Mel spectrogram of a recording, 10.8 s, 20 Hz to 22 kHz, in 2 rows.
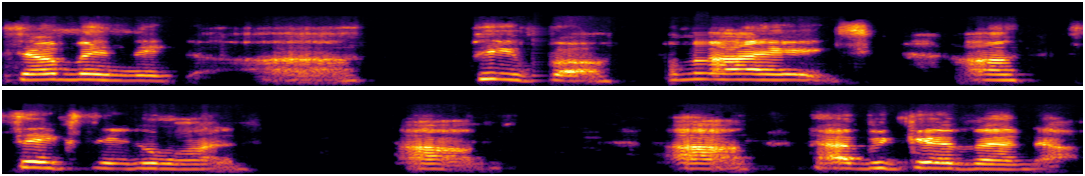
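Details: Dysarthria in a 61-year-old woman with motor neuron disease diagnosed five years earlier; severity varies from day to day.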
